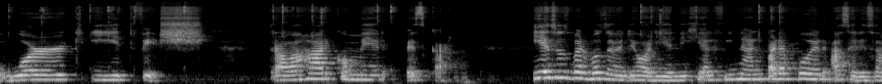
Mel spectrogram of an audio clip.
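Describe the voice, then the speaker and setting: A woman teaching English grammar in Spanish over a video call, explaining rules patiently step by step and often checking that students follow. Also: fairly high pitch. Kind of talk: online class explanation.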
